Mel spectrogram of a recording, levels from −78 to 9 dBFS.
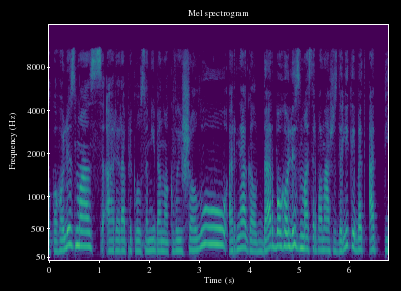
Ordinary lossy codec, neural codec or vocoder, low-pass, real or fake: AAC, 48 kbps; none; 10.8 kHz; real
